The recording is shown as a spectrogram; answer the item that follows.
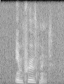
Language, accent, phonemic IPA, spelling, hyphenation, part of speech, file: English, General American, /ɪmˈpɹuːvmənt/, improvement, im‧prove‧ment, noun, En-us-improvement.ogg
- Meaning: The act of improving; advancement or growth; a bettering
